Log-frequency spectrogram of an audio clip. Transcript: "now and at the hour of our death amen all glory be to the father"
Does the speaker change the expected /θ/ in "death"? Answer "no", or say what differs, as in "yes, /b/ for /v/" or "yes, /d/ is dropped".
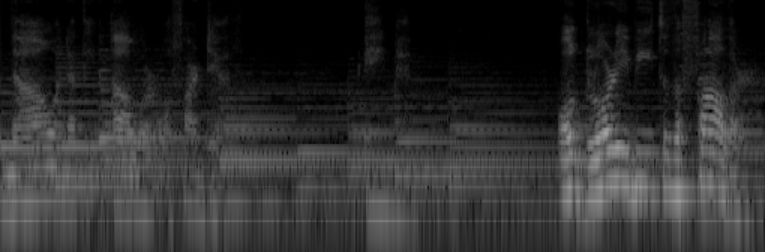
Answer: no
